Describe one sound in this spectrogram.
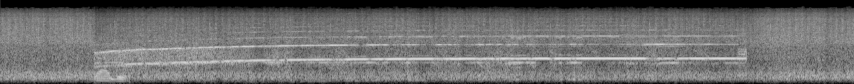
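A fire truck siren wails, rising and then holding steady before cutting off.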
